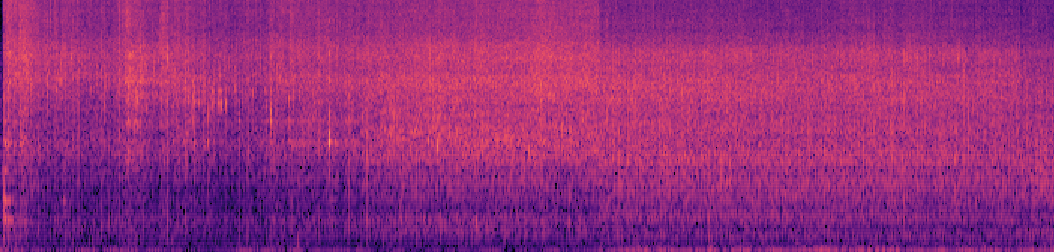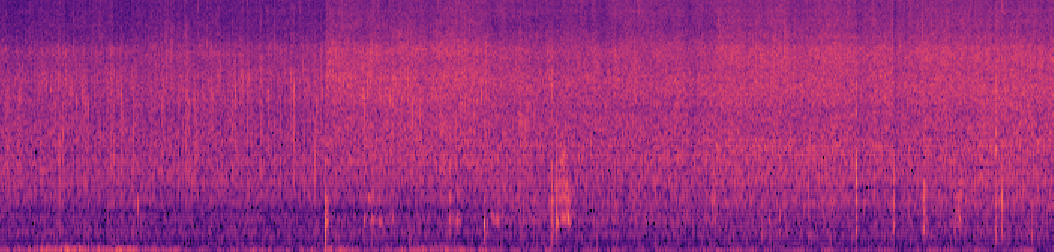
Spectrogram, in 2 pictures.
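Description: Onion and then chicken sizzling steadily in hot oil in a frying pan, a dense frying hiss, with a few light clicks near the end.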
